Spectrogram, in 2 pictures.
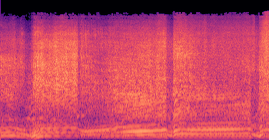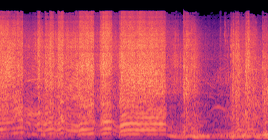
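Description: King Sling mega mud truck's engine revving loudly, its pitch climbing and dropping again and again as the throttle is worked and let off, wavering quickly near the end before falling away.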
